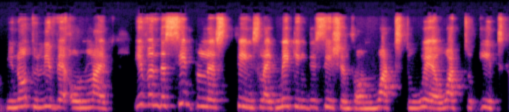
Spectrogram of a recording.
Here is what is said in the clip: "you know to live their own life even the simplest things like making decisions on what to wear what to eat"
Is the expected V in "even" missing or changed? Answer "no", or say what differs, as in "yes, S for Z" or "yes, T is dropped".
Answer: no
